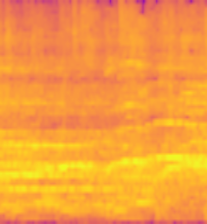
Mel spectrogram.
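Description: A man singing a Hindi song into a microphone over a PA, holding long notes, with a rise in pitch about a second in.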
